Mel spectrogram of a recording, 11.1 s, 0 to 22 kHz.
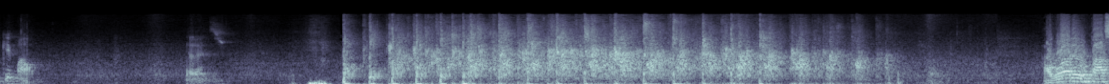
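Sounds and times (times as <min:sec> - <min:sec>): audience applauding: 0:03.4 - 0:09.0.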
